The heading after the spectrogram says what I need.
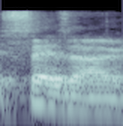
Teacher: So Caesar would change to Caesar. And the letter C later on palatalizes before E and I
